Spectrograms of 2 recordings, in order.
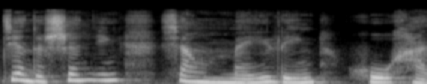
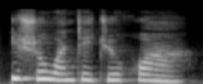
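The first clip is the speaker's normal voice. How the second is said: ordinary delivery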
